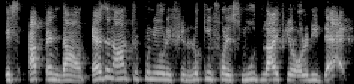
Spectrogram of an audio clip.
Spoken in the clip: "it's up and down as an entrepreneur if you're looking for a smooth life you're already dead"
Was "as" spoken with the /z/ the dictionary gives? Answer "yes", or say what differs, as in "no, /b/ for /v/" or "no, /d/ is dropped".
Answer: yes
